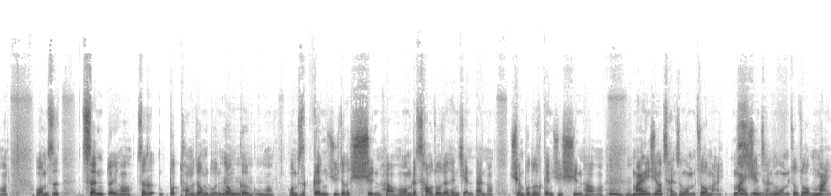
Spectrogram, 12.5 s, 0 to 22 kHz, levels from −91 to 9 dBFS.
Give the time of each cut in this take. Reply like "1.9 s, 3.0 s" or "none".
10.9 s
